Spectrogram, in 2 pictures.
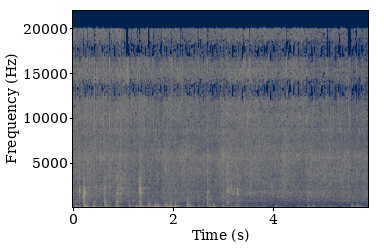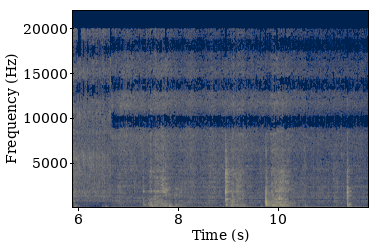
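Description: Onions frying in a pan with salt and turmeric for a bitter gourd thiyal, a continuous hiss and crackle broken by repeated scraping stirs and a few louder knocks of the spoon, close by, no talking.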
